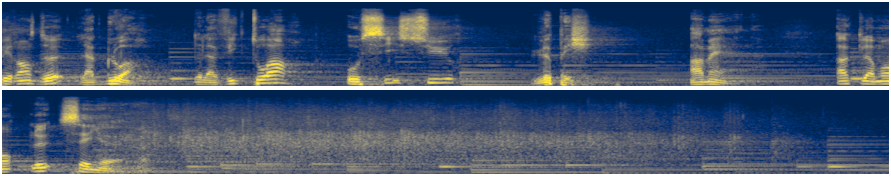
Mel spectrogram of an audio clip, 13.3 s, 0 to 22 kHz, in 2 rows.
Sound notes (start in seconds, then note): 7.5 applause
